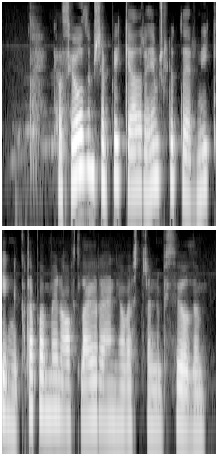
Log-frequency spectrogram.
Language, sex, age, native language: Icelandic, female, 40-49, Icelandic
